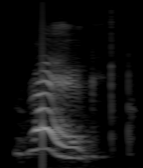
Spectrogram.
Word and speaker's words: rogue: Rogue. Once again, you have a silent U.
